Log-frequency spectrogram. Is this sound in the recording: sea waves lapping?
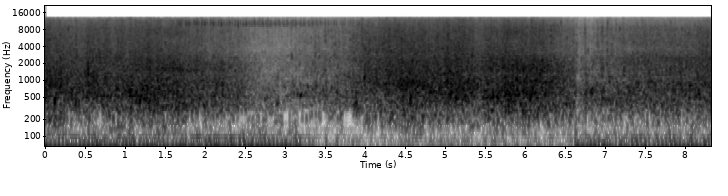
yes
